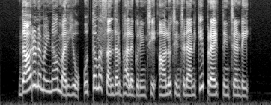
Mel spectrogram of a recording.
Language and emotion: Telugu, neutral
